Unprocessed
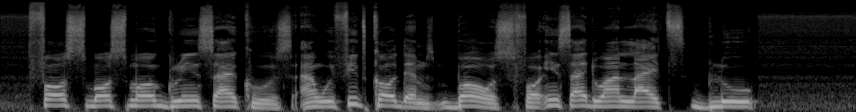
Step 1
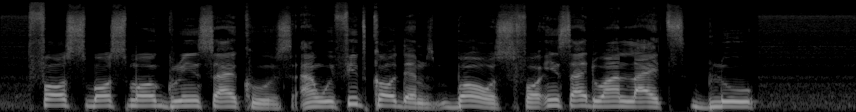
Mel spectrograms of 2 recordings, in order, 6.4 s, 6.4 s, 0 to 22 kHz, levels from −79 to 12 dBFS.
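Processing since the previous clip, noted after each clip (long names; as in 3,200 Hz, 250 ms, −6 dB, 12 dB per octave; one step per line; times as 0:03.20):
low-shelf EQ 79 Hz −12 dB
in parallel at −1.5 dB: output level in coarse steps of 14 dB
on the sum: level −7 dB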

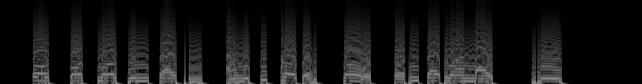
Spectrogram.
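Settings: bass and treble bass −7 dB, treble −12 dB
comparator with hysteresis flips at −30 dBFS
level −2.5 dB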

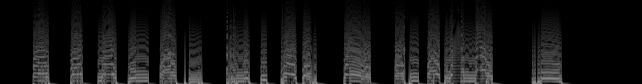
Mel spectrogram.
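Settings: lower of the sound and its delayed copy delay 0.52 ms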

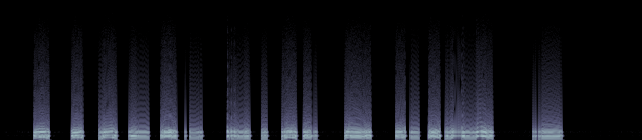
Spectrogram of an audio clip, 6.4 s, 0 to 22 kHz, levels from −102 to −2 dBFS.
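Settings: pair of resonant band-passes 980 Hz, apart 0.81 octaves
level +11 dB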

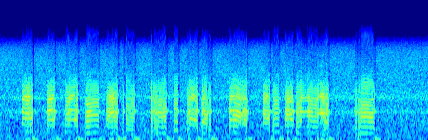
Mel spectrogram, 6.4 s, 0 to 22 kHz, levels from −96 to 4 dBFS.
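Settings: linear delta modulator 32 kbit/s, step −43 dBFS
highs frequency-modulated by the lows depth 0.49 ms
level +1.5 dB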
